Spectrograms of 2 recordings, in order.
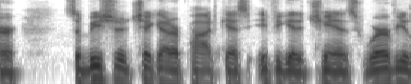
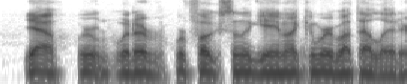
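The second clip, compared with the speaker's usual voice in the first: rushed, rattled off, totally unexcited; 3 semitones lower, 4 dB quieter than usual. Imitating the coach in a post-game interview, not excited: Bill Belichick impression. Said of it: "just to see him being Belichick with".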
